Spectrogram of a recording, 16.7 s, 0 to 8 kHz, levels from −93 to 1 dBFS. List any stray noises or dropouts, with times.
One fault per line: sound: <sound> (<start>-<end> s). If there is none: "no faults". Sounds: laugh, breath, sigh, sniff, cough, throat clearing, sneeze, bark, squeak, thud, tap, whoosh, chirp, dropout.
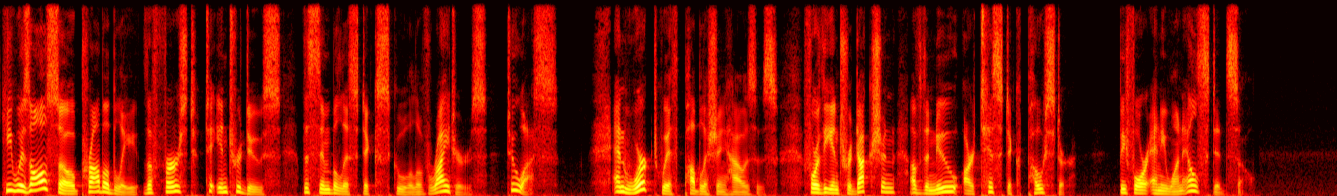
no faults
